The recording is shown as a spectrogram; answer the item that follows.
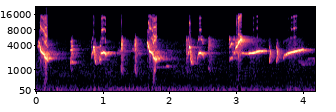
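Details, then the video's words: White-rumped shama song used as a master tutor for songbirds: sharp downward whistles and clicks, then longer smooth rising and level whistled notes. "MURAI BATU Ini Sangat Cocok Dijadikan Masteran Burung Kicau"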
